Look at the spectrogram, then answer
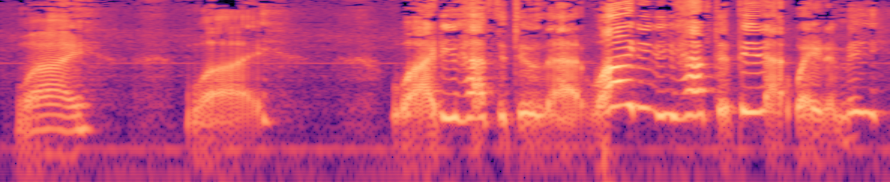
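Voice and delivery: very high-pitched plaintive protest; squeaky, put-on lament; mock anguish. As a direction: plead in a hammed-up high voice. Mock-anguished complaint to the clerk.

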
